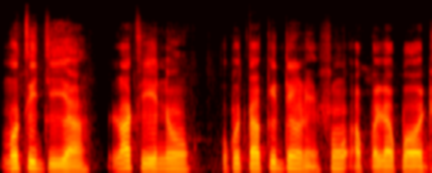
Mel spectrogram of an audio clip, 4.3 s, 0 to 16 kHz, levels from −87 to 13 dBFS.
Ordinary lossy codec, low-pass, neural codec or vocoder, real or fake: none; 14.4 kHz; autoencoder, 48 kHz, 128 numbers a frame, DAC-VAE, trained on Japanese speech; fake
